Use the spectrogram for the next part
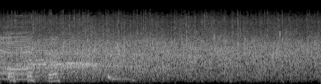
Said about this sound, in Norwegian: Skrevet historie her. en applaus for det. En applaus!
